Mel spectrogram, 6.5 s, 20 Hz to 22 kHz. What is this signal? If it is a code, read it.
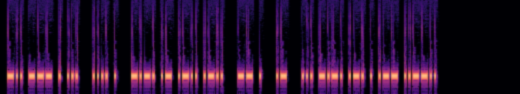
Morse code, heard as a keyed tone, about 48 wpm, 700 Hz. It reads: DOES HE CALL ME A SCREW?
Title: Sentences from Top 1600 Words 45wpm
